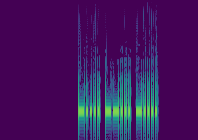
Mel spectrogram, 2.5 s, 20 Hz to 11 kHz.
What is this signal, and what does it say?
Morse code, heard as a keyed tone, about 50 wpm, 700 Hz. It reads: 676
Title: Numbers - 3-Digit 50wpm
